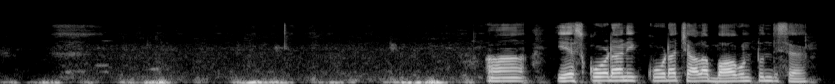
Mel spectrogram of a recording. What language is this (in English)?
Telugu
